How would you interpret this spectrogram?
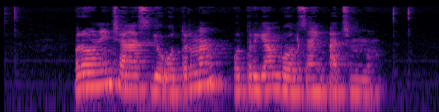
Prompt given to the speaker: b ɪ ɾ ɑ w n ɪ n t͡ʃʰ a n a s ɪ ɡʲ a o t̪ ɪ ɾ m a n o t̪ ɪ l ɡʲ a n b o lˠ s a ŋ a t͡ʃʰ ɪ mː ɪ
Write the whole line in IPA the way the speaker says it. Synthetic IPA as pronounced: b ɪ ɾ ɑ w n ɪ ŋ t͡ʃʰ a n a s ɪ ɡʲ a o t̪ ɪ ɾ m a n o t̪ ɪ ɾ ɡʲ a n b o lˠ s a ŋ a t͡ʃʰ ɪ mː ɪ

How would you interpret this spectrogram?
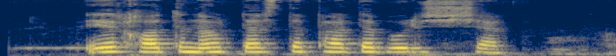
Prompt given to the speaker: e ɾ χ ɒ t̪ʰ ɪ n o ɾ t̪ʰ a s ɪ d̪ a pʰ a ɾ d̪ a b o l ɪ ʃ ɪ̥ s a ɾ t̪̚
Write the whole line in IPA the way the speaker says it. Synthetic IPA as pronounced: e ɾ χ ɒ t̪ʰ ɪ n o ɾ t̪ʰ a s ɪ d̪ a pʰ a ɾ d̪ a b o l ɪ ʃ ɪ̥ ʃ a ɾ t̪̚

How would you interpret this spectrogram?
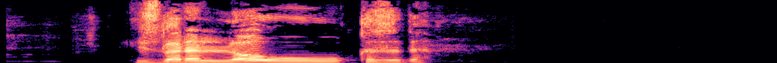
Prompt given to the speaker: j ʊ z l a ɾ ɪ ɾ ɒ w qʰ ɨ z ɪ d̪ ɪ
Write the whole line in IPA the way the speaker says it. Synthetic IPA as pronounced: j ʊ z l a ɾ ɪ l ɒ w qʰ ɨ z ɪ d̪ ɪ

